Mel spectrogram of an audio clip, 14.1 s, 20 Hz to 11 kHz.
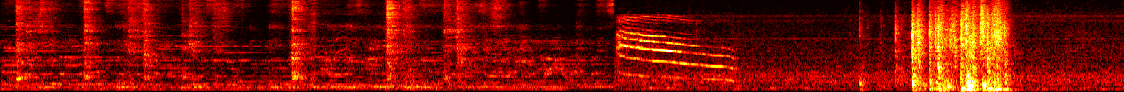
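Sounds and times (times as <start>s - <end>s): cat meowing: 7.7s - 9.3s.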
